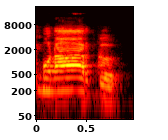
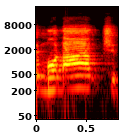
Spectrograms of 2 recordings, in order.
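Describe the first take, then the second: First: मोनार्क ending in a hard k; correct k reading. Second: मोनार्च ending in ch as in church; wrong ch reading. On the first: Teacher correcting the misreading of monarch, hard k. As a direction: finish मोनार्क on k, without any ch. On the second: Teacher showing the misreading of monarch, wrong ch. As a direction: say मोनार्च with a final ch sound. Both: Shown as a demonstration. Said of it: "मोनार्च नहीं मोनार्क".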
